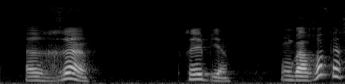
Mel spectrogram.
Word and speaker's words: rein: Ici, on a R avec EIN. EIN, c'est 1, R et 1, rein. Très bien. On va refaire cette ligne sans aide. Main, pain, plein, bain, grain, rein.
